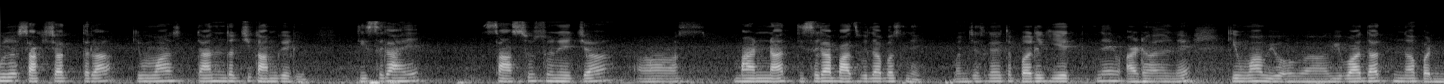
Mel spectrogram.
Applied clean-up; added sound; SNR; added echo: none; none; none; none.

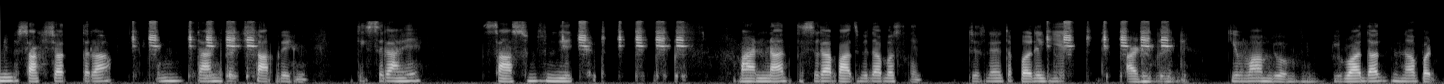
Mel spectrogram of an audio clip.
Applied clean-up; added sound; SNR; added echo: neural diffusion model UNIVERSE++.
